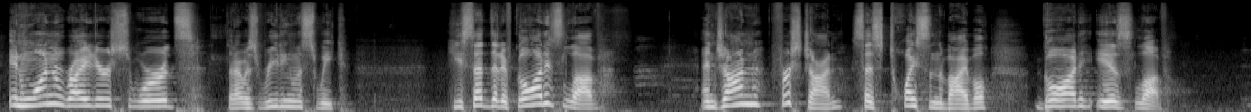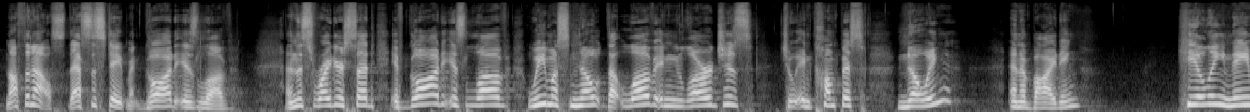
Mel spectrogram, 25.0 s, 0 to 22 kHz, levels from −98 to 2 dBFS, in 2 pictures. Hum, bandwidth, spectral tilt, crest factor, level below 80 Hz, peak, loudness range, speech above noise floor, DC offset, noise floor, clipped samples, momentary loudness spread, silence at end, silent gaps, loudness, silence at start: none; 19.5 kHz; -4.5 dB/octave; 14 dB; -52 dBFS; -6 dBFS; 4 LU; 47 dB; under 0.1%; -66 dBFS; under 0.1%; 11 LU; 0 s; none; -19 LUFS; 0.1 s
